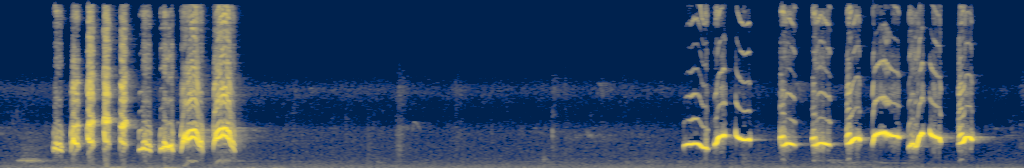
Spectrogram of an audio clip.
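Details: An orange-headed thrush in full song gives two bursts of quick, varied whistled notes, several per second, high and bright, separated by a long quiet pause; used as a lure to prompt other orange-headed thrushes to sing.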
